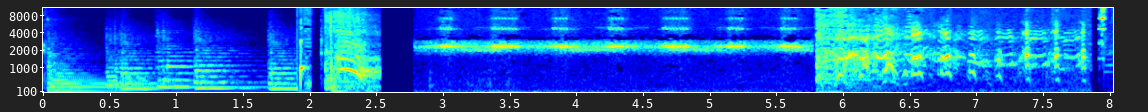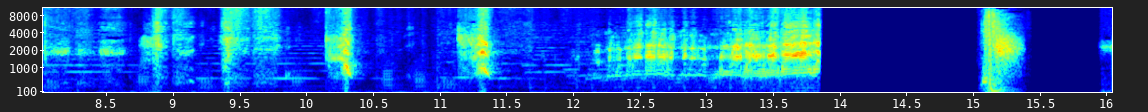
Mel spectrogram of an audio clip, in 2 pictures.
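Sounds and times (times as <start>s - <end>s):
cricket chirping: 2.8s - 5.8s.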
